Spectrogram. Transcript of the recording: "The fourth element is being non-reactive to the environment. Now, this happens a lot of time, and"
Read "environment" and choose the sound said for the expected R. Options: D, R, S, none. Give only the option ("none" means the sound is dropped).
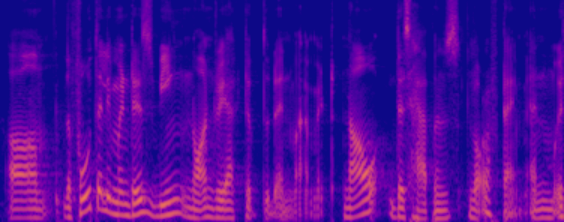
none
